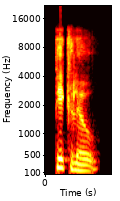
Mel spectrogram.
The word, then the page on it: piccolo: Indian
